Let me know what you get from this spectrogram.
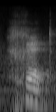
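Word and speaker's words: Het: hebrea para ese sonido no es jota sino que es Head y es un poquito más fuerte se pronuncia Heat es más gutural sí Entonces sí existe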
